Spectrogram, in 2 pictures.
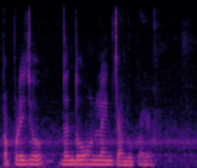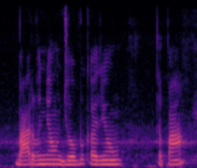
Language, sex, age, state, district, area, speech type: Sindhi, female, 30-45, Gujarat, Surat, urban, spontaneous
